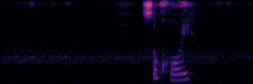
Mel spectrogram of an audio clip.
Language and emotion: Russian, neutral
